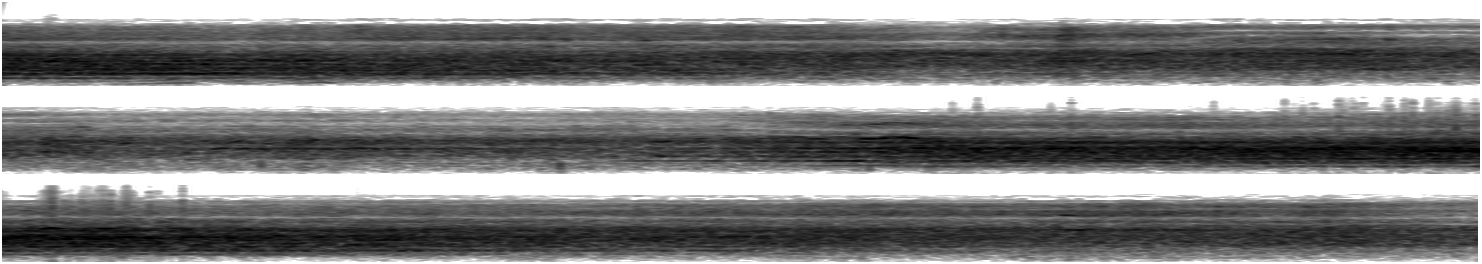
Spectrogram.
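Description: One of the mysterious 'strange sounds in the sky': a long, very deep, horn-like drone of several steady tones over a dense hum. It swells again about eight seconds in and goes on without a break.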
